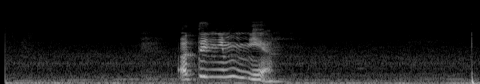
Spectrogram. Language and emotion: Russian, sad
